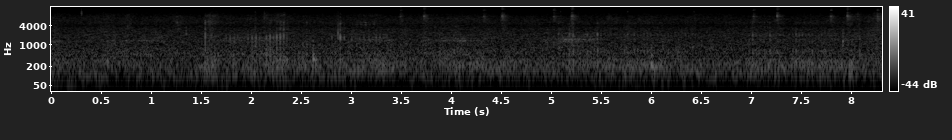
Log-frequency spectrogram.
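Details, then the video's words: Kitten purring sweetly: a continuous soft rumbling purr close to the microphone, steady throughout with faint rustles and small clicks. "El gatito con el nombre Melissa dulce ronronea"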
